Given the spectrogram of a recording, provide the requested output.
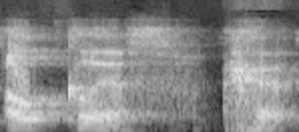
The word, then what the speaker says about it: Oak Cliff: correct pronunciation it's oak cliff um it's two syllables but i mean if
